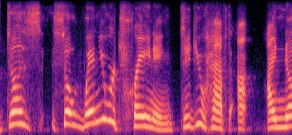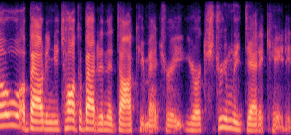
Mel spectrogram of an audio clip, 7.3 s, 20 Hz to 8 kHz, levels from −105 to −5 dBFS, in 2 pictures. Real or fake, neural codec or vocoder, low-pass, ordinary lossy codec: fake; vocoder, 22.05 kHz, 80 mel bands, HiFi-GAN; 7.2 kHz; Opus, 24 kbps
